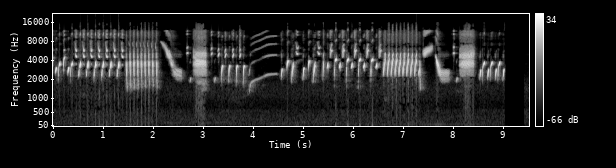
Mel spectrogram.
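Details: European goldfinch, Moroccan, in strong, error-free song used to tutor goldfinch and hybrid chicks: fast runs of liquid twittering notes broken by dense buzzy rattles, a nasal downslurred note and thin rising whistles, with no other sounds.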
